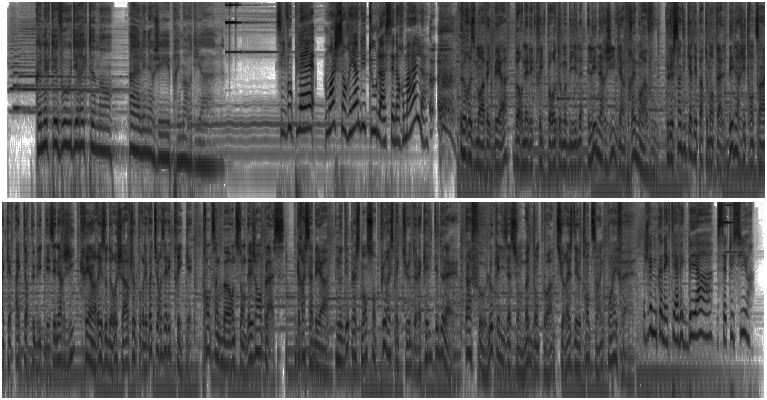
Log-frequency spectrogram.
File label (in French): spot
